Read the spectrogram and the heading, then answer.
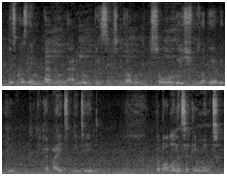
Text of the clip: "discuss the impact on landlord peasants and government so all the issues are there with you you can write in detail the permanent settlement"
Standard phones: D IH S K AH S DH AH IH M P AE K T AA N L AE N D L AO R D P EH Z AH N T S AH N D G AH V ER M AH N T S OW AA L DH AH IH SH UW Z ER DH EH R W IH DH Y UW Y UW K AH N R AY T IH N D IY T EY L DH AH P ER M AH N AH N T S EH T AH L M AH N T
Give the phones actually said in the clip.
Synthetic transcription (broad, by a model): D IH S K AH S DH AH IH M P AE K T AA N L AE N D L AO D B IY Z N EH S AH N G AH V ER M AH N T S OW AA L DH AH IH SH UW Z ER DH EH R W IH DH Y UW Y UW K AH N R AY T IH N D IY T EY L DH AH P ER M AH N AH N S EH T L M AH N T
